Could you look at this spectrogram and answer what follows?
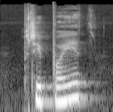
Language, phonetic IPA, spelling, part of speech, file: Czech, [ˈpr̝̊ɪpojɪt], připojit, verb, Cs-připojit.ogg
- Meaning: 1. to attach 2. to connect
